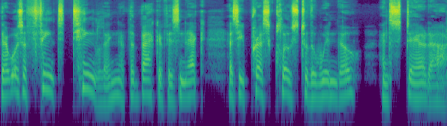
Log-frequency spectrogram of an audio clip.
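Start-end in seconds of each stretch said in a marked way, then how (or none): none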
